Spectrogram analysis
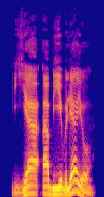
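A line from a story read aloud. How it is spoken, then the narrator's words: Emperor loudly over crowd. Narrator (Russian): громко сказал император, заглушая все крики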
